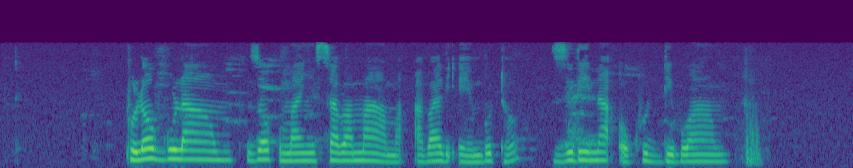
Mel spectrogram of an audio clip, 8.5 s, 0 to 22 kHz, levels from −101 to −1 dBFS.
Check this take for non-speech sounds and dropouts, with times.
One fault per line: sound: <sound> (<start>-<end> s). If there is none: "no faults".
sound: cough (7.4-7.7 s)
